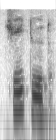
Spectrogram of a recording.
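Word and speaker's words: 基督: 独立学院今でも漢字を使ったの正式名にしていますが、既得と書いて、チートゥーと中国で発音するわけ。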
